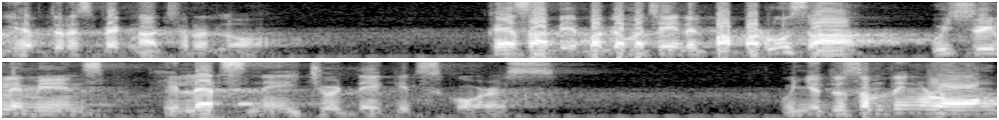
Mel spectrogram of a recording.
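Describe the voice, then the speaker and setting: A man's voice: medium pitch, a bit bright. A middle-aged Filipino man preaching a sermon, switching between Tagalog and English and quoting scripture with big dramatic swings. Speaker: pastor. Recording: long hall reverb with faint noise.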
